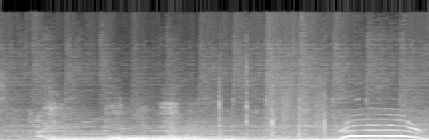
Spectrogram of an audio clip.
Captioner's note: motor whirring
